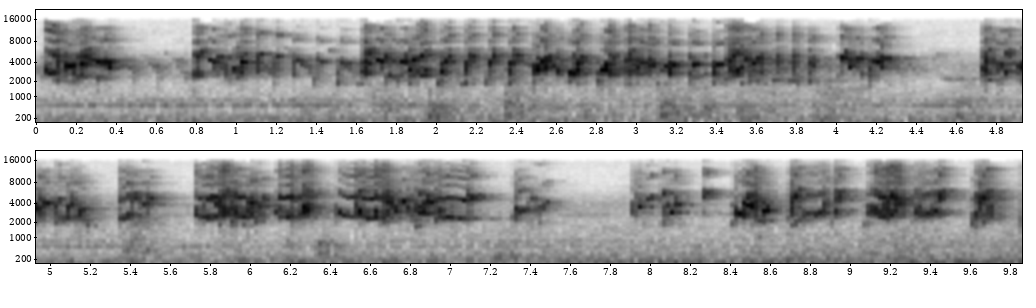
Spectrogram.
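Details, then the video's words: Lovebird at Bukittinggi, West Sumatra, performing orkestra-style gacor song: about ten seconds of rapid shrill chattering and squawky notes in repeated long phrases broken by brief pauses. "Burung Lovebird Gacor Orkestra"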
